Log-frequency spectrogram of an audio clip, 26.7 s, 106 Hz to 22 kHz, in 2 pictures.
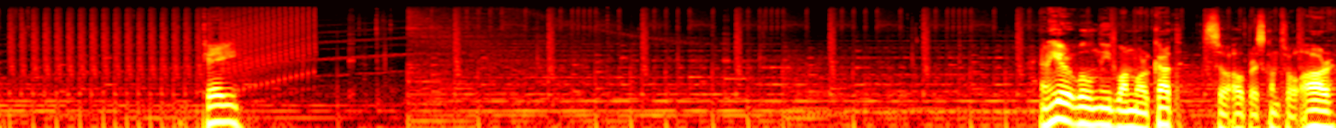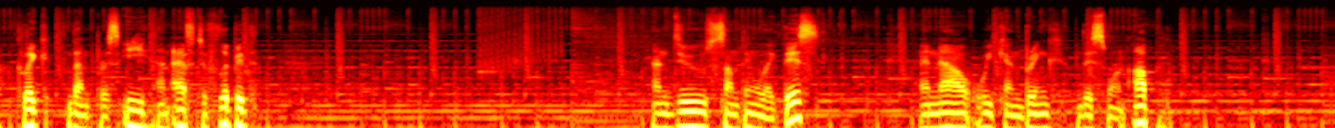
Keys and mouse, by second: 1.3 click, 1.9 g, 5.0-6.3 drag, 6.3 g, 10.3 ctrl+z, 12.4 ctrl+r, 24.3 g.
